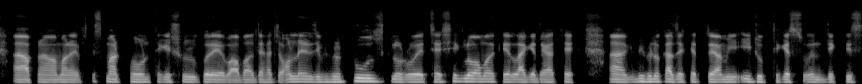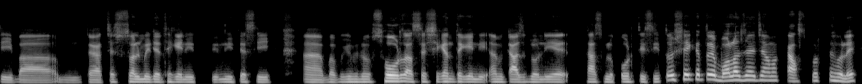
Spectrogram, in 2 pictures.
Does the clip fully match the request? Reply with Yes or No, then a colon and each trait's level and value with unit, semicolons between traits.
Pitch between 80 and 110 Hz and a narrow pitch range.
No: low, 120 Hz; narrow, 2.1 semitones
